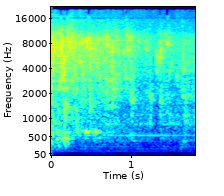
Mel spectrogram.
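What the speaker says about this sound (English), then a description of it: "So I'm going to rinse my hands real quick" Hands are rinsed under a running tap: a brief, soft, steady splashing flow of water.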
